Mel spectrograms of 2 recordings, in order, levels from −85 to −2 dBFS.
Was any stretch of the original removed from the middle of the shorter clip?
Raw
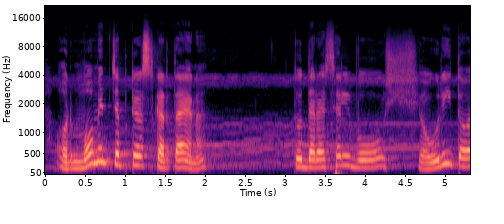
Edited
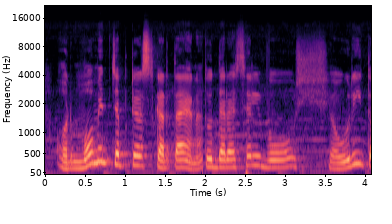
yes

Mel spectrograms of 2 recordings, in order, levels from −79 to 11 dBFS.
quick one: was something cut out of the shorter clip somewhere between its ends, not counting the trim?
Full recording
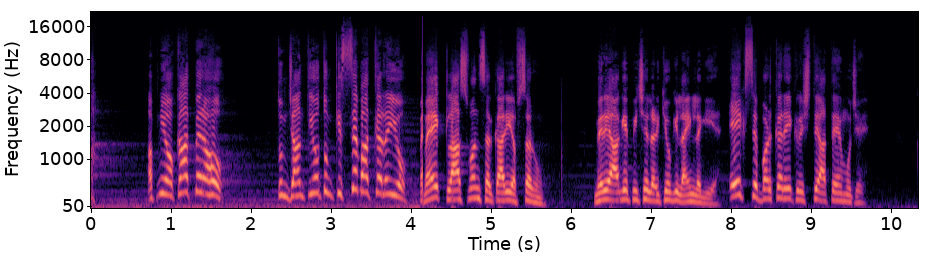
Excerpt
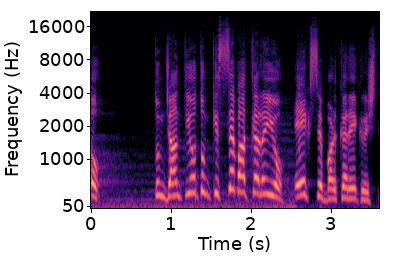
yes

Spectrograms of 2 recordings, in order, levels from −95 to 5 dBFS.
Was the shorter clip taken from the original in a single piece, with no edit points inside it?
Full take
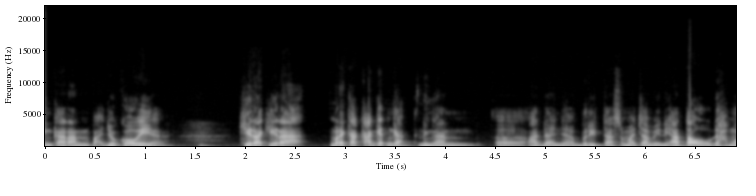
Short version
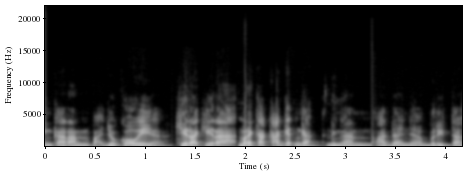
no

